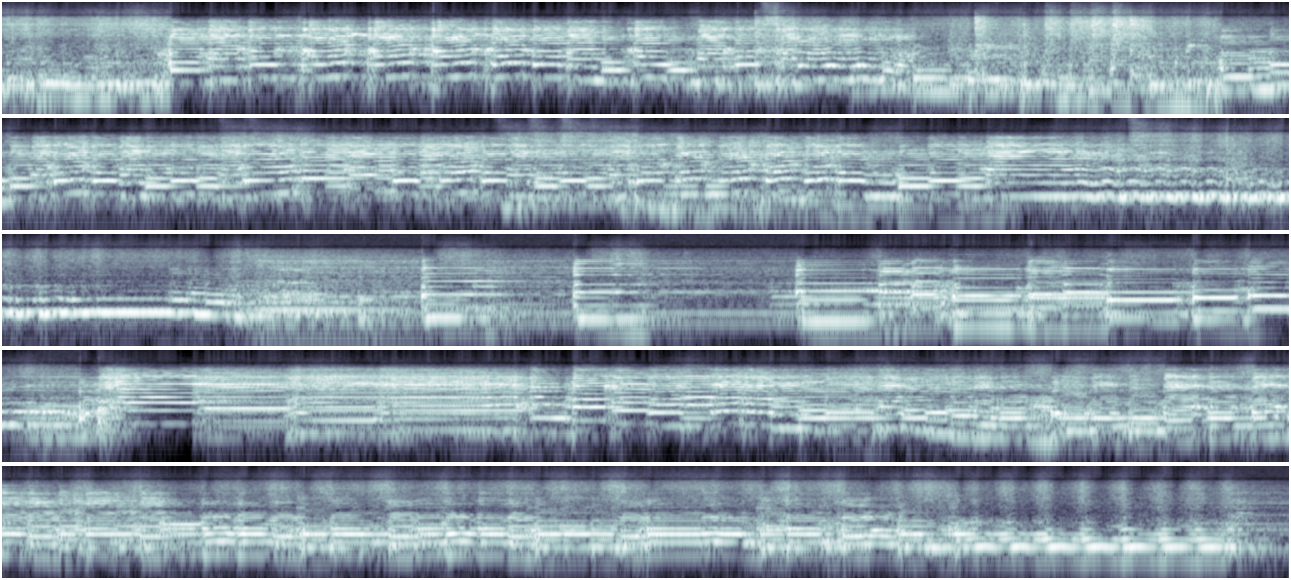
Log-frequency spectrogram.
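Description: Live rock band in an instrumental section: a Stratocaster-style electric guitar plays a lead of quick runs of notes over bass, keyboards and drums. The level drops briefly about halfway through, then the playing carries on.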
